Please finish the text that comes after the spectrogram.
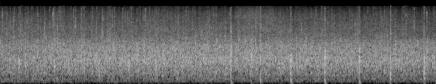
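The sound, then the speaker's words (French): Sustained applause from an audience welcoming magician Raphaël Navarro, a dense steady wash of clapping hands filling the whole stretch at a fairly loud, even level, with a few sharper individual claps standing out. “Voilà, Raphaël Navarro, vous pouvez Bonsoir. L'applaudir.”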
